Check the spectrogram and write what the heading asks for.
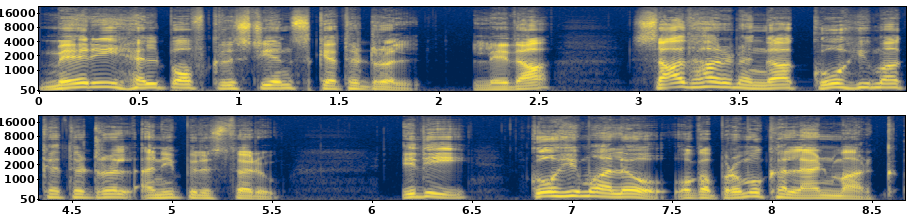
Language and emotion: Telugu, neutral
